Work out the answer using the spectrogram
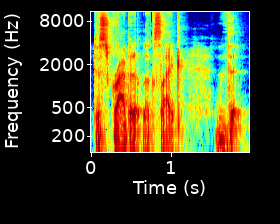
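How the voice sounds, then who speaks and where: A man's voice: moderate pace, a bit bright. A man working as game master, narrating and reading rules conversationally while guiding players with encouraging questions. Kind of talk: narrating a tabletop roleplaying game, part read from rules and part conversational.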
